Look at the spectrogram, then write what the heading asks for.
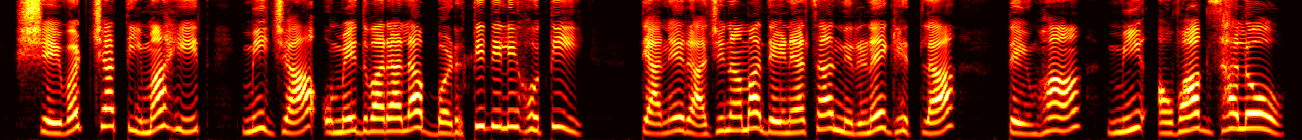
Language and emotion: Marathi, surprised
